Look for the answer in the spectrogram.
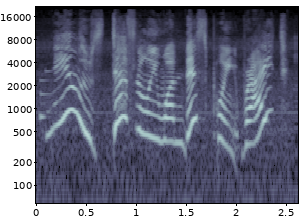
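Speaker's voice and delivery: very high, eager squeak; excited hope. Acted. Supporter sure Nilu won this point, excited. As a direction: pitch it way up, rising on the last word. Supporter whispers hopefully about the debate.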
